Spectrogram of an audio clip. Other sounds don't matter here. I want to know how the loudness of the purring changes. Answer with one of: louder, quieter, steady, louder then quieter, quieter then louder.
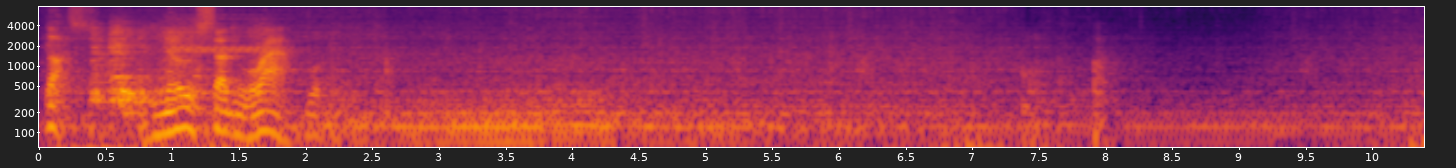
quieter.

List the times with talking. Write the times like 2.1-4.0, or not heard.
0.1-2.2.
